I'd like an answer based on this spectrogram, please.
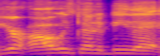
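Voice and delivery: ordinary talk, nothing marked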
